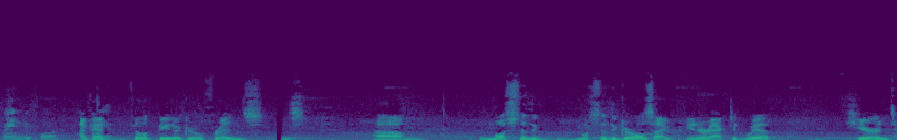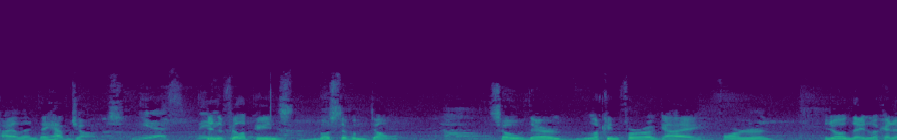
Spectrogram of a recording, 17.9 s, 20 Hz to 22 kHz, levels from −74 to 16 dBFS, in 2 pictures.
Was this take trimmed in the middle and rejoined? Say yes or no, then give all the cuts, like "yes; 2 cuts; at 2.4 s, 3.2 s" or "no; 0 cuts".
yes; 1 cut; at 2.8 s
